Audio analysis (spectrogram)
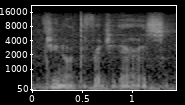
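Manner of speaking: hushed question to the listeners; whispered aside. A narrator's reading. Narrator whispers a question to the listening children.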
